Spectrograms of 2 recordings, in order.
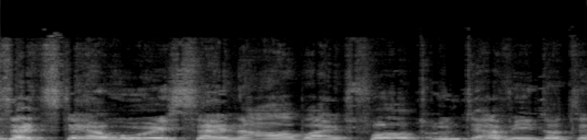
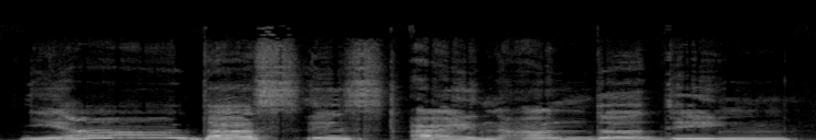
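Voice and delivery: put-on slow, softer old tailor weighing it up; a thoughtful old man, slow and softer; deliberate; 3 semitones higher, 4 dB quieter, slower than usual. A narrator's reading. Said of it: "sagte Babadul bedächtig". (bedächtig, langsam und leiser)

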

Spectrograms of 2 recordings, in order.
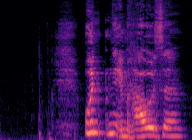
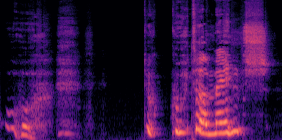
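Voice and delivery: high, loud cry through tears; tearful exclamation; 7 semitones higher, 6 dB louder than usual. Acted. Student overcome thanking the lender, tearful cry. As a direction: burst out weeping with gratitude. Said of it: "rief er aus".

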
